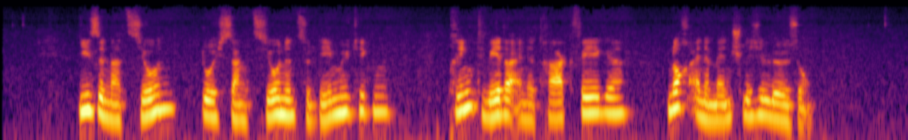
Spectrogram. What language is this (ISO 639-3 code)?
deu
